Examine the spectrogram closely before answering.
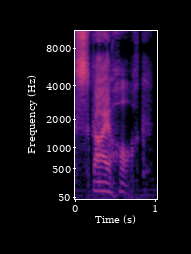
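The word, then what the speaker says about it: Scáthach: name's supposed to be pronounced like Skyhawk.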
